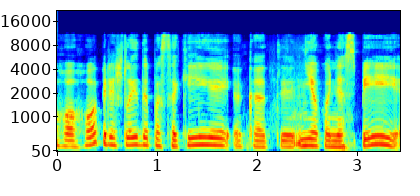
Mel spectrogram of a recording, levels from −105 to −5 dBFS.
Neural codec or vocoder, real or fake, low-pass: none; real; 10.8 kHz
